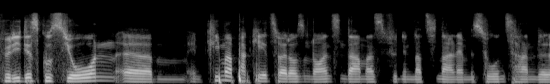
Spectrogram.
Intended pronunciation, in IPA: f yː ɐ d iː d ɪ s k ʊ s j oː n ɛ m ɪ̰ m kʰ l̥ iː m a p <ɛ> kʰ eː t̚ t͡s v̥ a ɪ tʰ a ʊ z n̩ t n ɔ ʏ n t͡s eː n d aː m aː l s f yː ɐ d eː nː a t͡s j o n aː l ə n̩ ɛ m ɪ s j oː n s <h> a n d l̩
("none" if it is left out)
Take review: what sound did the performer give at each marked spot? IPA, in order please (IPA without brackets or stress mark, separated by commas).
a, h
